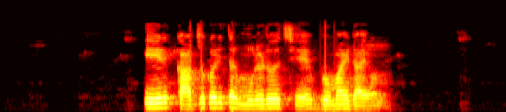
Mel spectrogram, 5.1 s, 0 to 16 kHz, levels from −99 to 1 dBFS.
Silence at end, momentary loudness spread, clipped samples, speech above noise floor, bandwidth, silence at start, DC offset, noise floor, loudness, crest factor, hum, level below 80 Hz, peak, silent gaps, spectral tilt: 1.25 s; 7 LU; under 0.1%; 73 dB; 7 kHz; 1.45 s; under 0.1%; -89 dBFS; -17 LUFS; 18 dB; 50 Hz at -50 dBFS; -54 dBFS; -2 dBFS; none; -7.5 dB/octave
